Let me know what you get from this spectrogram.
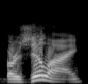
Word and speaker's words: Barzillai: And then we find this guy mentioned 10 times total, but 8 times we'll look at tonight, Barzillai, the Gileadite of Rogalim. And I am pronouncing that like Hebrew.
